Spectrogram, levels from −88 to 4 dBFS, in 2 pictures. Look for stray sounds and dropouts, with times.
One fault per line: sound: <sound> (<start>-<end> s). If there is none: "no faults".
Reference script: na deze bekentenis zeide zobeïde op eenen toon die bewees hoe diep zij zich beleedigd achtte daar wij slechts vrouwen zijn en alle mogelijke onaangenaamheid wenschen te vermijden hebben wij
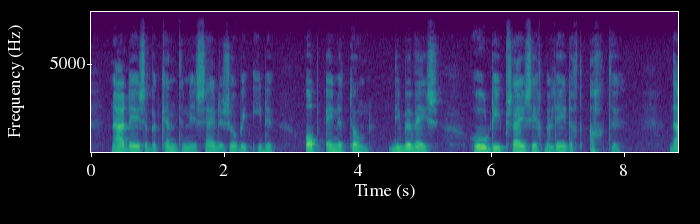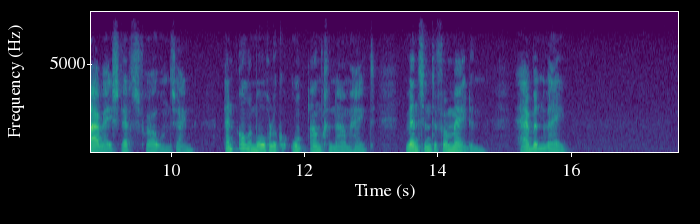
no faults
